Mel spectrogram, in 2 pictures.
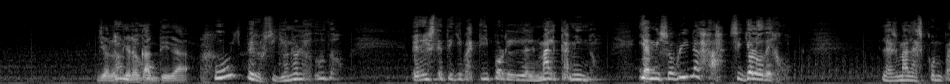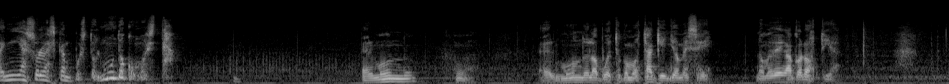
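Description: A middle-aged man talks quietly nearby.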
